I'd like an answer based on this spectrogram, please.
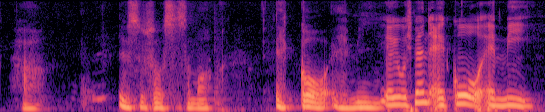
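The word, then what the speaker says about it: ἐγώ εἰμι: 에고 애미 에는 이거 그 발음이거든요. 에고 그래서 액센트가 뒤에 있으니까 에고 에 에 미 미 어 에고에미 에고에미 세 번 읽어보도록 하겠습니다.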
